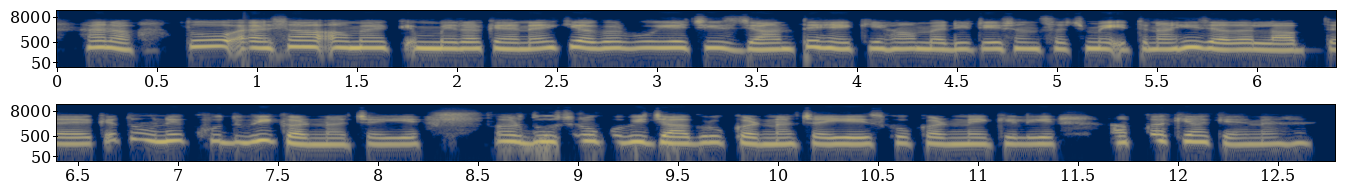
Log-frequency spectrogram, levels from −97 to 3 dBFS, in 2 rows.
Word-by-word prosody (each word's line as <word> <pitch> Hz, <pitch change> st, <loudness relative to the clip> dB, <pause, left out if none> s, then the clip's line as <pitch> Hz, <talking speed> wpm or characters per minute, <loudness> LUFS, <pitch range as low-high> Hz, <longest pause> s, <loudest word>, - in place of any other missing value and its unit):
है 285 Hz, 0 st, +4 dB
ना? 240 Hz, -4 st, +1 dB, 0.3 s
तो 305 Hz, 0 st, +1 dB
ऐसा 275 Hz, +1 st, +3 dB
मैं 270 Hz, 0 st, +2 dB, 0.2 s
मेरा 250 Hz, -1 st, +1 dB
कहना 235 Hz, -2 st, +3 dB
है 255 Hz, +2 st, +4 dB
कि 295 Hz, -, +4 dB
अगर 260 Hz, 0 st, +2 dB
वो 265 Hz, +2 st, -5 dB
ये 265 Hz, 0 st, +5 dB
चीज़ 260 Hz, -2 st, +1 dB
जानते 230 Hz, +5 st, +2 dB
हैं 245 Hz, -3 st, +4 dB
कि 250 Hz, -, -2 dB
हाँ 240 Hz, +1 st, -3 dB
मेडिटेशन 235 Hz, +1 st, -1 dB
सच 230 Hz, -3 st, -4 dB
में 245 Hz, -1 st, +5 dB
इतना 230 Hz, +2 st, -2 dB
ही 275 Hz, +5 st, +2 dB
ज़्यादा 225 Hz, -4 st, +2 dB
लाभदायक 210 Hz, 0 st, -2 dB
है 310 Hz, -, -4 dB
तो 360 Hz, -, -7 dB
उन्हें 295 Hz, +1 st, +1 dB
खुद 280 Hz, -5 st, -7 dB
भी 310 Hz, +4 st, +8 dB
करना 200 Hz, -3 st, 0 dB
चाहिए, 200 Hz, +1 st, -1 dB, 0.4 s
और 280 Hz, -1 st, +2 dB
दूसरों 270 Hz, +3 st, -1 dB
को 270 Hz, -1 st, -11 dB
भी 270 Hz, -, +4 dB
जागरूक 235 Hz, +1 st, +1 dB
करना 210 Hz, -2 st, -1 dB
चाहिए 210 Hz, 0 st, +3 dB
इसको 225 Hz, +2 st, -6 dB
करने 210 Hz, 0 st, -1 dB
के 215 Hz, +2 st, -6 dB
लिए, 210 Hz, +1 st, -2 dB, 0.3 s
आपका 295 Hz, +4 st, -2 dB
क्या 275 Hz, -2 st, +1 dB
कहना 205 Hz, 0 st, -7 dB
है? 230 Hz, -, -11 dB
240 Hz, 215 wpm, -24 LUFS, 215-270 Hz, 0.4 s, भी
